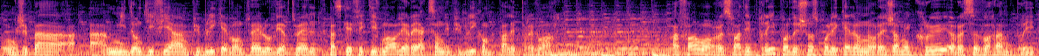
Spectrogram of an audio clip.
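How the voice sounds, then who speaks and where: Middle-aged guy, choreographer, grew up in germany, thoughtful and easygoing, loud guitar music under him. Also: mid-range voice, moderate pace. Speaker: dancer and choreographer. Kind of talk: award portrait interview.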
